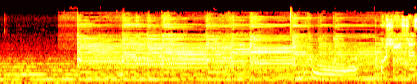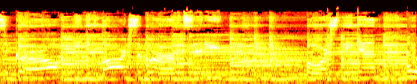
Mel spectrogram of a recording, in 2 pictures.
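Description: A pop song played aloud from an iPad speaker: a steady intro tone, then acoustic guitar coming in about a second and a half in, and a female voice starting to sing over it about six seconds in.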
